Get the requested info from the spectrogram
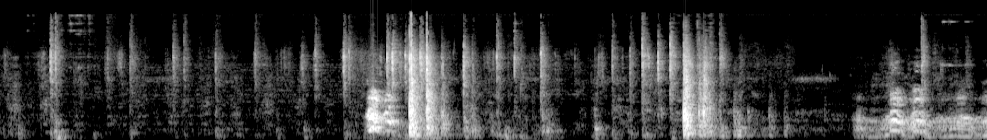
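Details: Two dogs play fighting indoors: rough, irregular bursts of growls and short barks, about two or three a second, with louder harsh outbursts near the middle and a sustained grumbling growl at the end.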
